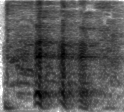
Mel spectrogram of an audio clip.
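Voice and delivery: quick breathy laugh; short laugh. Real, not acted. Preacher laughing at the idea of being begged, short laugh. Amused at nobody begging him.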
